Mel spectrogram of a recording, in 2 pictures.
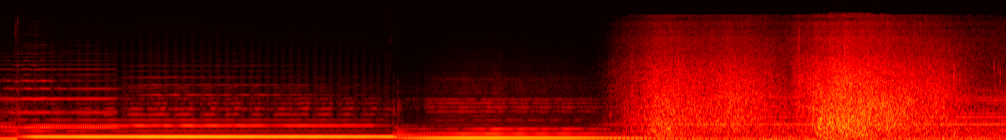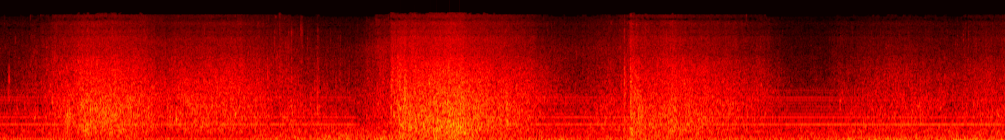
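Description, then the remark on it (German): Ocean surf rolls in with loud, repeated swells of waves breaking on the shore, rising and falling every few seconds. It follows a brief low, steady horn-like tone, and a faint hum persists underneath. “Vieles andere aber hat die Brandung in Stücke zerschlagen.”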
